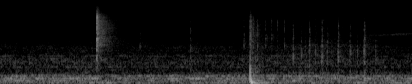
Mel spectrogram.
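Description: Handling of a small black object in the fingers: a sharp click about a second in, a louder snap about two and a half seconds in, then a quick run of small ticks, over a steady low hum.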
